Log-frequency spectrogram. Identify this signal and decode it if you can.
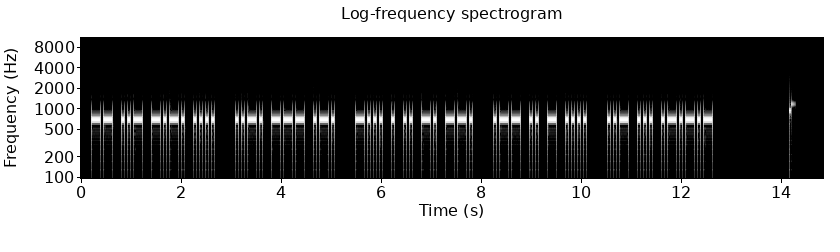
Morse code, heard as a keyed tone, about 20 wpm, 700 Hz. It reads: MUCH FOR BEING WITH US.
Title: Sentences with 5-Word Phrases - Spoken Beginning - 20wpm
